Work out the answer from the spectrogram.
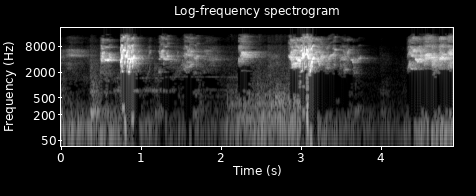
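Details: Shrill, raspy chirps and squeaky chatter from a newly matched lovebird pair in a cage, an albino MM male and lutino MM female, in uneven bursts, loudest near the start and middle.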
